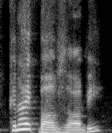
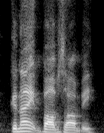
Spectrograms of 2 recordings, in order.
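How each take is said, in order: First: The pitch moves expressively at the end. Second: The pitch stays flat at the end. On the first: It sounds like a warm personal wish. "now it's like putting inflection at the end" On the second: It sounds like a plain machine readout. "Before it was just like"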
